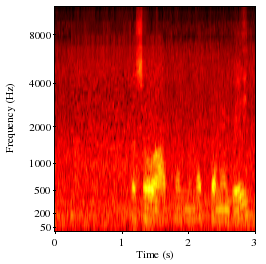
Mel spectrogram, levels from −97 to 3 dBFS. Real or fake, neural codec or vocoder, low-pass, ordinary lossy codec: real; none; 10.8 kHz; Opus, 16 kbps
